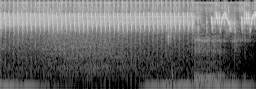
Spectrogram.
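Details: Pied fantail song prepared as a master recording with trickling water added: a fast, buzzy high trill of evenly spaced notes, then sharp rising-and-falling chevron whistles, over a low steady hum.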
